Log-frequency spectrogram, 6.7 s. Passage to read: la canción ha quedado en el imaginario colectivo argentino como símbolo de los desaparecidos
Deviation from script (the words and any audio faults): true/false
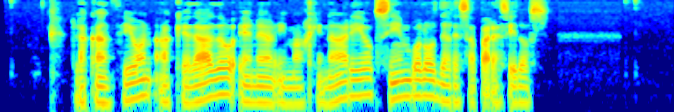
true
